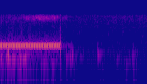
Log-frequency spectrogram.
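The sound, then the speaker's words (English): A ringing telephone sounds steadily for about half a second, then cuts off abruptly, leaving faint scattered beeps and low background noise behind it. “That sounds like a phone ringing somewhere.”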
